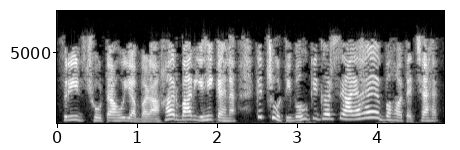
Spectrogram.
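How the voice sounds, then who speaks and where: A woman's voice: fairly high pitch, expressive, moderate pace, no room sound, close to an everyday voice. A woman voicing a bitter elder daughter-in-law. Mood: indignant. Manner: bitter, complaining, sharp retorts. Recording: dry, dull lo-fi voice track.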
